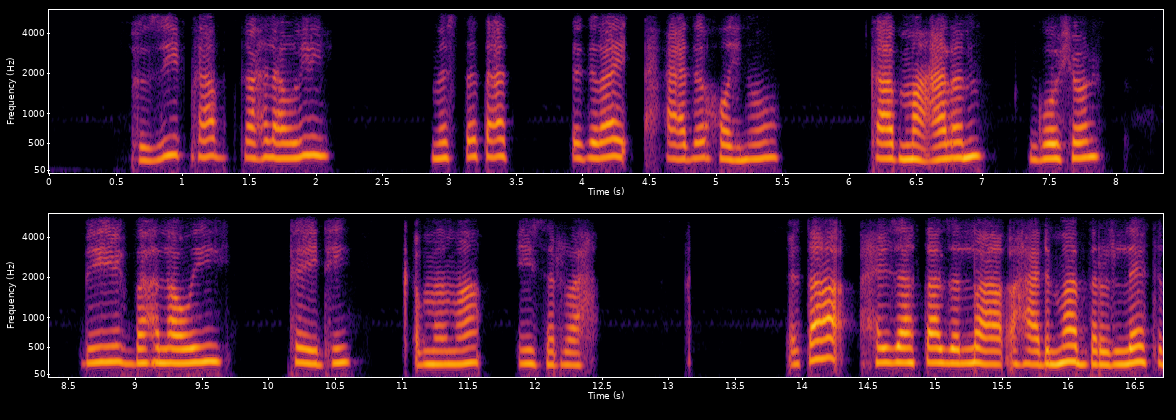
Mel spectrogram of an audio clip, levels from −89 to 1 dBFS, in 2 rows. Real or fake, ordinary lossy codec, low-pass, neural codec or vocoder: fake; Opus, 24 kbps; 5.4 kHz; codec, 16 kHz in and 24 kHz out, 0.8 kbps, FocalCodec, streaming, 65536 codes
